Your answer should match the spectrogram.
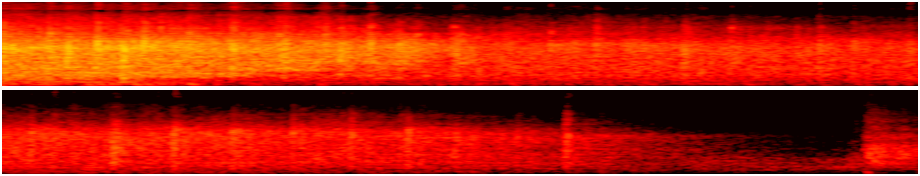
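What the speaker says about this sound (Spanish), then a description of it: "Un buen aplauso para Enrique." Applause from a church congregation at Sunday Mass for a baby, a loud, dense burst of clapping that gradually thins and fades out over several seconds.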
